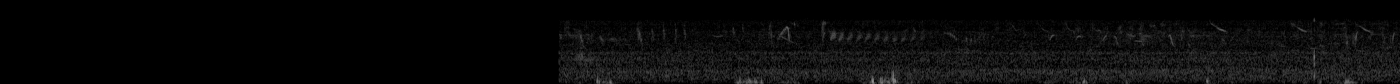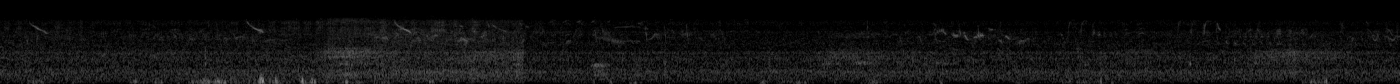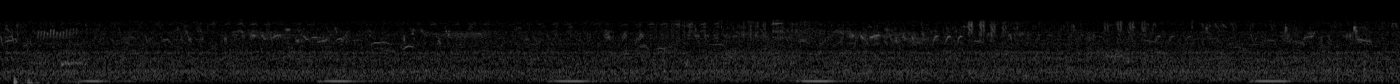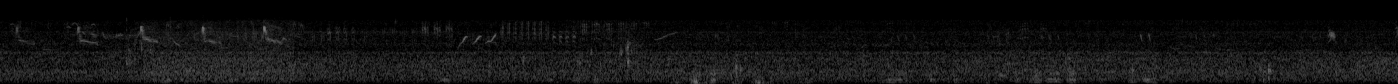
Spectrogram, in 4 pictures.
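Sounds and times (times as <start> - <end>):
birds chirping and trilling: 5.6 - 21.2.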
